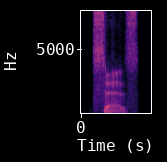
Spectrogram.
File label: "sez", British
